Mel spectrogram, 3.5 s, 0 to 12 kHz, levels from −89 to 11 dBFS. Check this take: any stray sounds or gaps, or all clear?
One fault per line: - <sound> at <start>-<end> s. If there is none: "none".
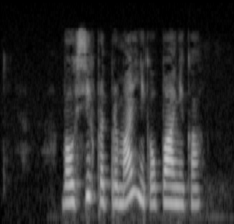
none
